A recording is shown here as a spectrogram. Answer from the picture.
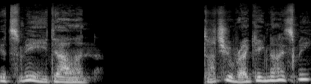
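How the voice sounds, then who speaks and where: A raspy, put-on character voice with very wide pitch swings at a moderate pace. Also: man, fairly high pitch for a man. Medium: read story. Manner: soft, hypnotic, steady.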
